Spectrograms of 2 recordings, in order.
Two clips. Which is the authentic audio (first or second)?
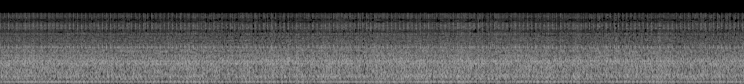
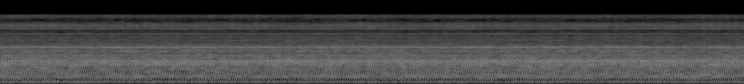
first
